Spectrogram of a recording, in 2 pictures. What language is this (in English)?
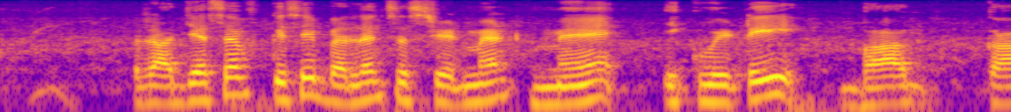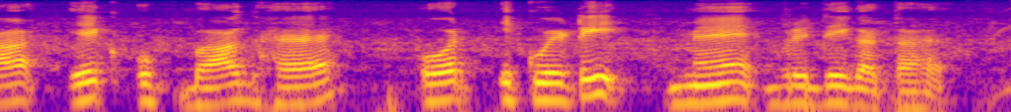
Hindi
